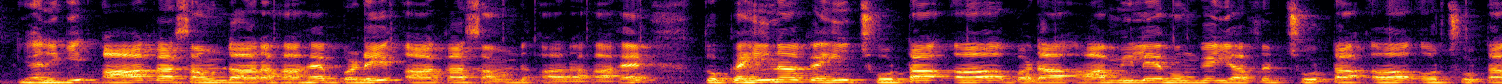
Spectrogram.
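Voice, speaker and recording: A man's voice: a little high, bright, forceful tone. A man with a Hindi accent teaching a grammar lesson, asking the viewers questions and answering them himself. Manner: repetitive question-and-answer explaining, addresses viewers as friends.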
